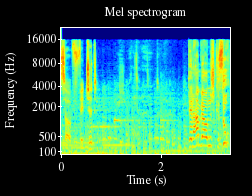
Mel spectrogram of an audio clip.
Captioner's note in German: Geflüster / Beraten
